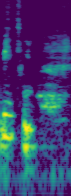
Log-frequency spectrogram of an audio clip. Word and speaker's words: between: preposición Perdón la pronunciación between normalmente esto es un tip de pronunciación normalmente cuando tenemos doble e en una palabra se lee como una I como en el caso de between doble e i y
